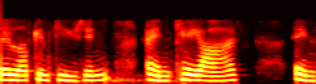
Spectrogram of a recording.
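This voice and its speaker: Here a woman with a normal speaking voice talks at a fairly slow pace. Her pitch is fairly low and her intonation fairly even. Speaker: chat line caller. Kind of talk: casual chat. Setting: phone call. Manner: brash.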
